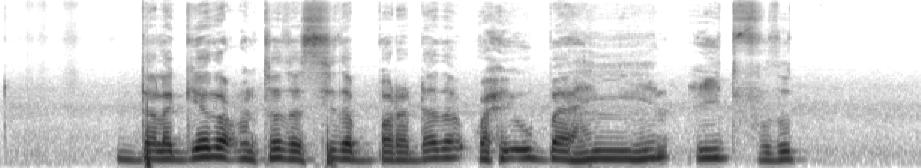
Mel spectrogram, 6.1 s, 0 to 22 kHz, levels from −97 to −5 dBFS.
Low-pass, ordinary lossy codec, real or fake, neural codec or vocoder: none; none; real; none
